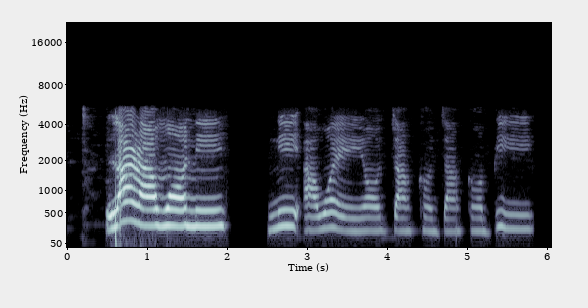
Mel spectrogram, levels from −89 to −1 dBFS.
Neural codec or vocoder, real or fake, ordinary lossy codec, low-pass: none; real; none; 5.4 kHz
